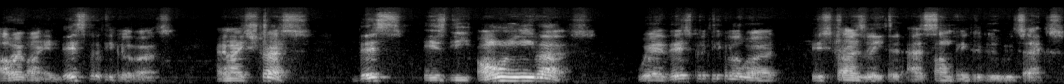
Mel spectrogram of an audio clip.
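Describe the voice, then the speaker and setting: With a Somali accent, a man speaks at a fairly slow pace. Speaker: Quran commentator. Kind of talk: religious discussion.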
